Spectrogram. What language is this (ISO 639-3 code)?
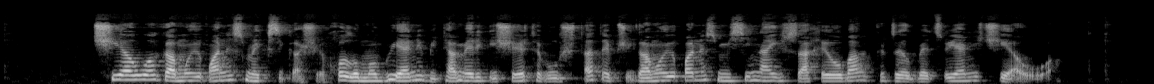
kat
